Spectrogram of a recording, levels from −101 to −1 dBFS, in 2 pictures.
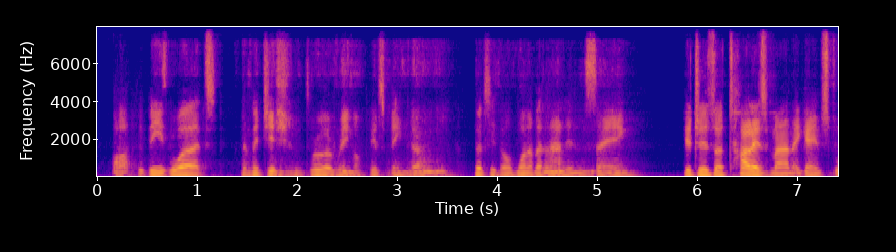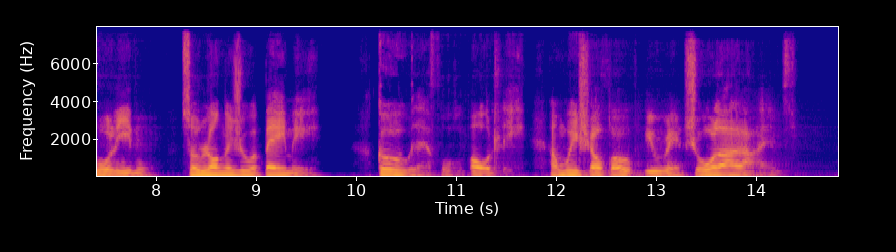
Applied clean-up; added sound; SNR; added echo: neural mask model DeepFilterNet 3.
